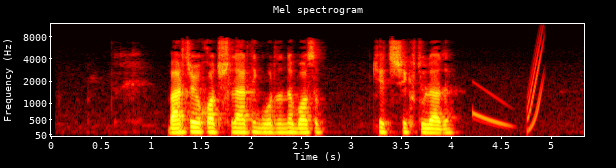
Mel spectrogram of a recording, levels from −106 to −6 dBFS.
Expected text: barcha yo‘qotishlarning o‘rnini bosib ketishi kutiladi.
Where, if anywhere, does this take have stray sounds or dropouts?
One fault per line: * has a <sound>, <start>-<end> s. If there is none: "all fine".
* has a chirp, 4.2-4.9 s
